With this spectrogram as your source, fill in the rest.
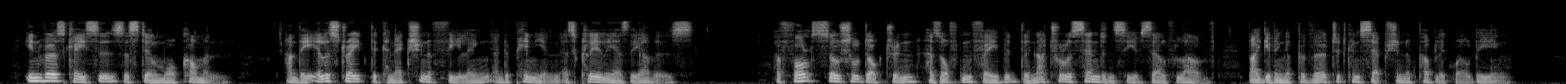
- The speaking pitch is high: No, low, 100 Hz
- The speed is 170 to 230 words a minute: No, average, 160 wpm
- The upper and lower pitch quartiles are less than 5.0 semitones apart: Yes, average, 4.3 semitones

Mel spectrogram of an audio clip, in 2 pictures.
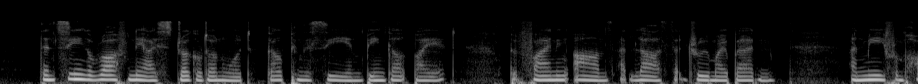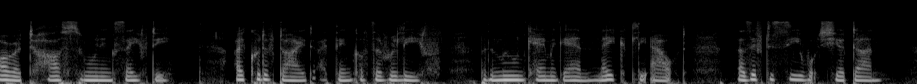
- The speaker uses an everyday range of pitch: No, narrow, 1.8 semitones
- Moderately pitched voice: No, high, 195 Hz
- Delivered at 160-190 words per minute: Yes, average, 185 wpm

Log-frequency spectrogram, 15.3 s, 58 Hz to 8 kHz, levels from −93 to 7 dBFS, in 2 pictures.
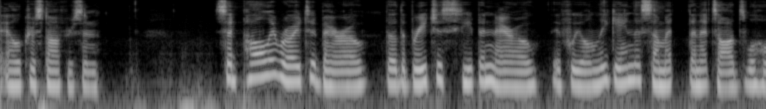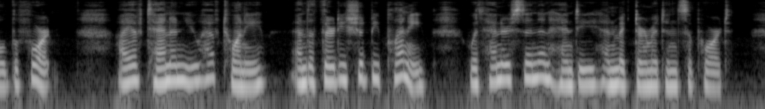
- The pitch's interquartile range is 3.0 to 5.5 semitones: Yes, average, 3.9 semitones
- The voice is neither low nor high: Yes, medium, 175 Hz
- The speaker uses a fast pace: No, average, 190 wpm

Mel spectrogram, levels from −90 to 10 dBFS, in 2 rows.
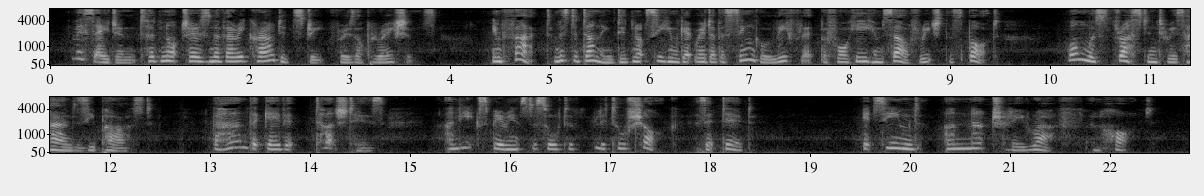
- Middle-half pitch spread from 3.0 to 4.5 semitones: No, wide, 5.5 semitones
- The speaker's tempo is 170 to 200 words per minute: Yes, average, 175 wpm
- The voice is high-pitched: Yes, high, 220 Hz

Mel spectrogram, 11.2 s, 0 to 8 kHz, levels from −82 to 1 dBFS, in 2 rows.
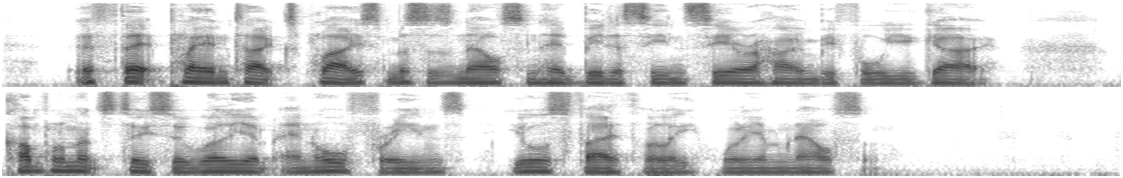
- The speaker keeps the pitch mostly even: Yes, narrow, 1.9 semitones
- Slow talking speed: No, average, 150 wpm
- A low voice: Yes, very low, 95 Hz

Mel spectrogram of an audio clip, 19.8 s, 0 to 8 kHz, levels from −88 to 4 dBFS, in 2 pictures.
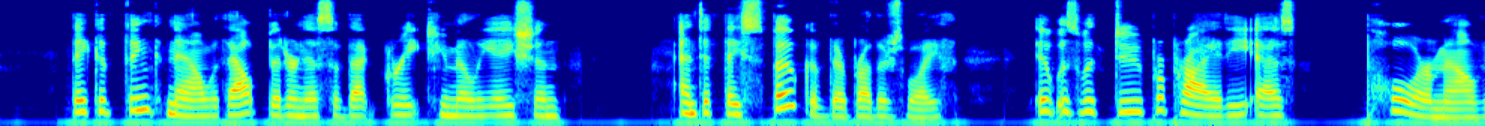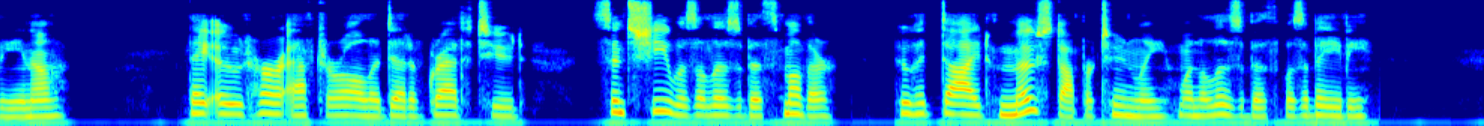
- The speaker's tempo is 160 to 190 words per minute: No, average, 150 wpm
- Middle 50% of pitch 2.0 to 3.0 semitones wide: No, average, 3.7 semitones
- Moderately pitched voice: Yes, medium, 175 Hz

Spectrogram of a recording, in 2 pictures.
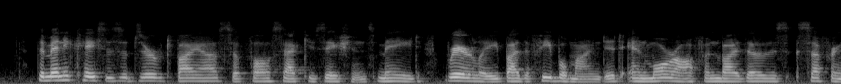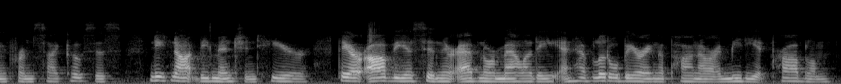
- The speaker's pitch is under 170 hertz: Yes, medium, 140 Hz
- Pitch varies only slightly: Yes, narrow, 2.2 semitones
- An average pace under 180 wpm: Yes, average, 150 wpm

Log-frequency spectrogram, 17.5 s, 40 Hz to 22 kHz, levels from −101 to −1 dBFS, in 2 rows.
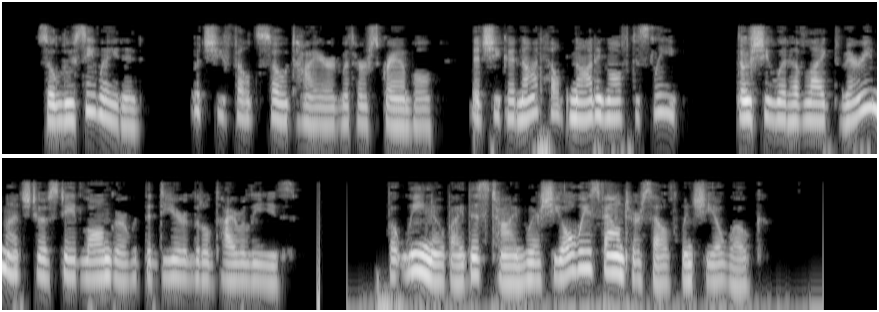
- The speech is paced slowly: No, average, 170 wpm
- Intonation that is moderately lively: Yes, average, 4.8 semitones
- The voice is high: No, medium, 160 Hz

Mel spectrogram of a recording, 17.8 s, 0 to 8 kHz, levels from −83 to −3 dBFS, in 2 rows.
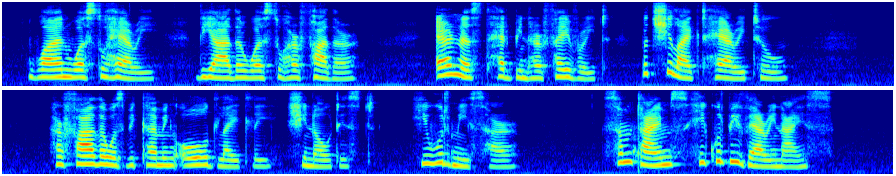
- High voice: Yes, high, 215 Hz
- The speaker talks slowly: Yes, slow, 130 wpm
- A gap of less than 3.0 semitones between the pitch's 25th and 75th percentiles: No, average, 3.3 semitones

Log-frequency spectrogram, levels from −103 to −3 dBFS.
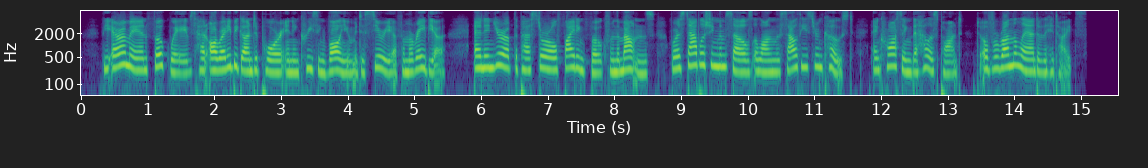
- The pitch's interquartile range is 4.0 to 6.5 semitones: Yes, average, 4.4 semitones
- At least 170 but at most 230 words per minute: Yes, average, 175 wpm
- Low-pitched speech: No, high, 235 Hz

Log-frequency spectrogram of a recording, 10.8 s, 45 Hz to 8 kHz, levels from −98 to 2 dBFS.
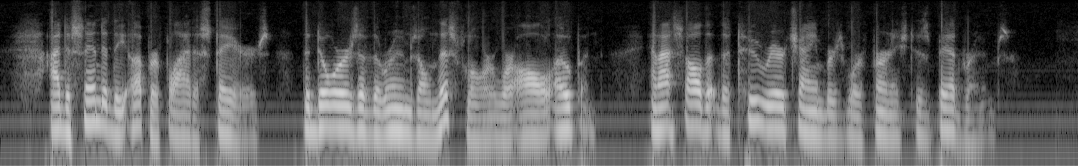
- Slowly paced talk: No, average, 165 wpm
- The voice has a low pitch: Yes, low, 125 Hz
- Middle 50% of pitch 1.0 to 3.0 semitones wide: No, average, 4.7 semitones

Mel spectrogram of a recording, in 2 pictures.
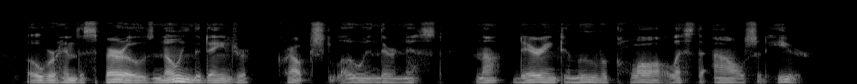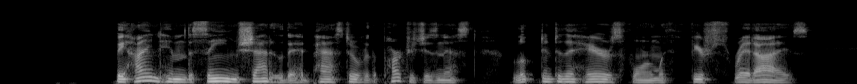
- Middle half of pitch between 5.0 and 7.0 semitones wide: No, average, 3.6 semitones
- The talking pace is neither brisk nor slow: Yes, average, 155 wpm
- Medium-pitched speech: No, low, 100 Hz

